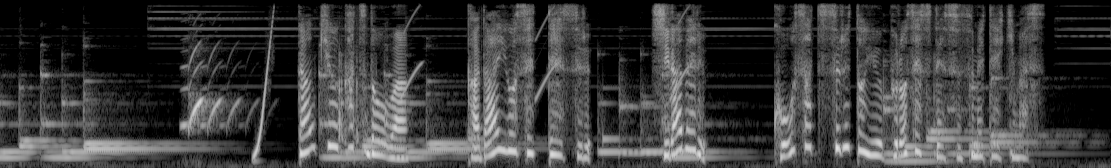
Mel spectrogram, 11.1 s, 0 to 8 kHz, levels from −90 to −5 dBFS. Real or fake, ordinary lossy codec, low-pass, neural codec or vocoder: real; none; 7.2 kHz; none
